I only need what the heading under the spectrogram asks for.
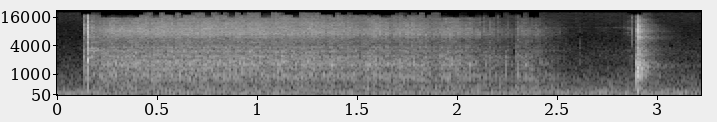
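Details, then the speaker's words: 2006 Honda Accord starter: a click, then a high whirring spin for about two seconds that fades before a second click; the starter runs briefly then dies mid-crank. Starter suspected, not confirmed. "and then it dies I let go so it's the starter starter will will run for a little bit and then it'll just die"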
